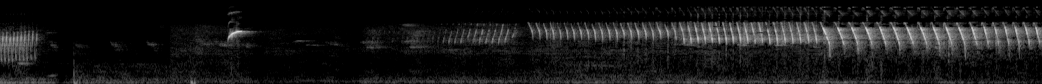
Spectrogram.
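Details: Canary song intended to stimulate non-singing canaries: after scattered faint chirps, a soft buzzy trill begins and builds into a loud, steady fast roll of repeated notes.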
